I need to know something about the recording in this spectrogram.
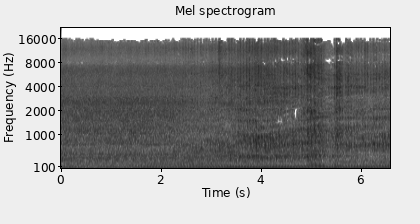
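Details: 12-valve Cummins diesel dually running again after fuel pump failure, overflow valve replaced with stock one, fuel pressure only five: steady even diesel clatter at idle, no stumbling or hunting; idling fine, no leaks.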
